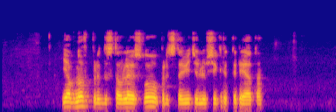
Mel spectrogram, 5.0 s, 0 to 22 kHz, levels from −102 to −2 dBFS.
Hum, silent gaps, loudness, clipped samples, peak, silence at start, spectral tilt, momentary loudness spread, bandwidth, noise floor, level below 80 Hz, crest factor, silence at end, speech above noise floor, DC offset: none; none; -16 LUFS; under 0.1%; -2 dBFS; 0.95 s; -4 dB/octave; 8 LU; 8 kHz; -72 dBFS; -60 dBFS; 16 dB; 1.15 s; 56 dB; under 0.1%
